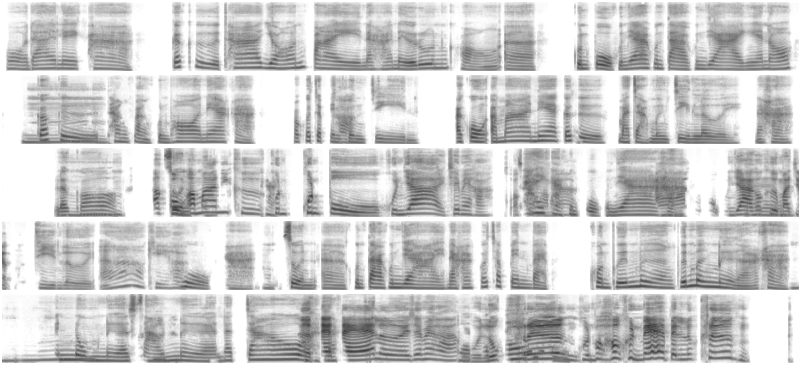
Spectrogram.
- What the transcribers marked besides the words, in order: chuckle; laughing while speaking: "คุณพ่อ คุณแม่"; tapping
- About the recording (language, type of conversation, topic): Thai, podcast, ช่วยเล่าที่มาและรากเหง้าของครอบครัวคุณให้ฟังหน่อยได้ไหม?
